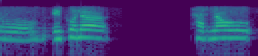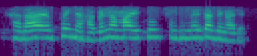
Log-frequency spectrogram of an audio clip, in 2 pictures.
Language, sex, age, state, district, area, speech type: Bodo, female, 18-30, Assam, Chirang, rural, conversation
